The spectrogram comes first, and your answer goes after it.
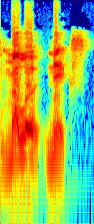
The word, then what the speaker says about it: Mellah Nix: Yeah, it's Mellah Nix.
